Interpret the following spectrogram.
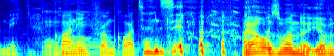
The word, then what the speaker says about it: Kortensia: But I keep saying it's 3 syllables. Kortensia.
